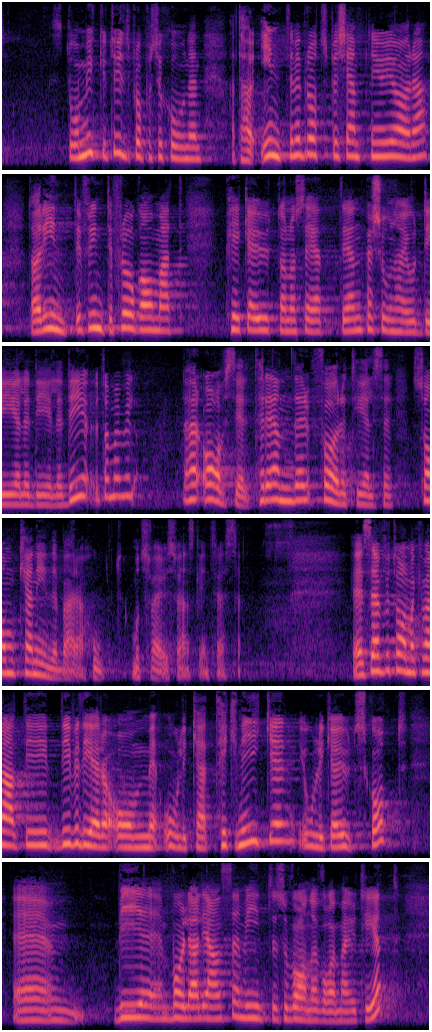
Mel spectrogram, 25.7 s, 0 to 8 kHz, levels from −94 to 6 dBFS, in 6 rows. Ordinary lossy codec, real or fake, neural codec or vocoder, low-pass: none; real; none; none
